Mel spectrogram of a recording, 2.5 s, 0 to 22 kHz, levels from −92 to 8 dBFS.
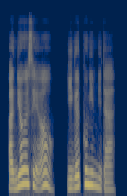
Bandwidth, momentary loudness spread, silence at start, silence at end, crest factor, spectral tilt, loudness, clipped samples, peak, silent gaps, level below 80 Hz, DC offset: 14.5 kHz; 12 LU; 0.2 s; 0.25 s; 14 dB; -5 dB/octave; -23 LUFS; under 0.1%; -10 dBFS; 1.09-1.34 s; -68 dBFS; under 0.1%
